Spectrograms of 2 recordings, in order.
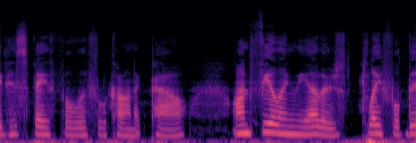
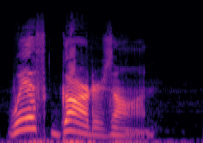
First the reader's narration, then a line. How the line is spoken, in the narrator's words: he sneered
